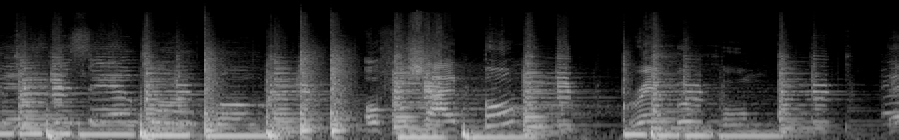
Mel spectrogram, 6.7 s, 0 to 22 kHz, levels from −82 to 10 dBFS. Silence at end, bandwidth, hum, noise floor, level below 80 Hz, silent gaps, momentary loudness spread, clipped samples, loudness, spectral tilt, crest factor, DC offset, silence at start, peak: 0 s; 11 kHz; none; -40 dBFS; -26 dBFS; none; 10 LU; under 0.1%; -19 LUFS; -6.5 dB/octave; 16 dB; under 0.1%; 0 s; -2 dBFS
